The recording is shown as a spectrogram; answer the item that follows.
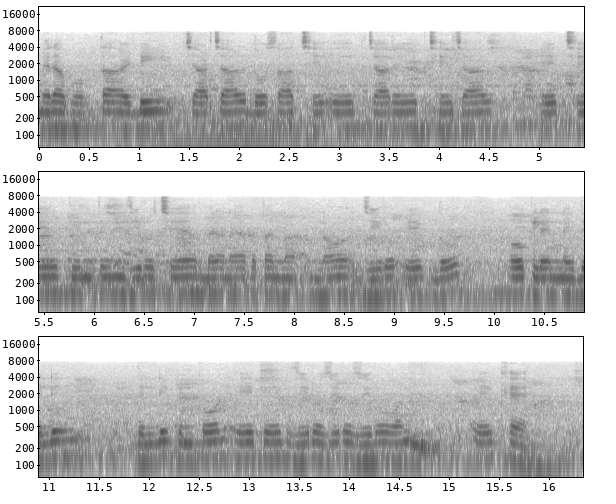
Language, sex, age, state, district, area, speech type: Hindi, male, 30-45, Uttar Pradesh, Sitapur, rural, read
